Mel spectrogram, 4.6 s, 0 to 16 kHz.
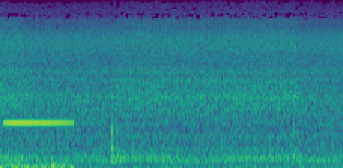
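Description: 2012 Jeep Wrangler JK's 3.6-litre V6 idling with the clutch pedal being pushed in, which should silence the ticking of a worn throwout bearing. A steady high beep sounds for the first second, then the overall sound drops and the engine idles on steadily and more quietly.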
